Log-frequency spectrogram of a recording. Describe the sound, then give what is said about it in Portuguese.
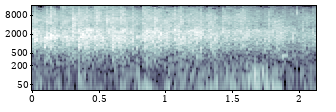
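An audience applauds a guest with dense, steady clapping that stays loud and eases slightly toward the end. “Palmas pra Jessie, gente, muito bem.”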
